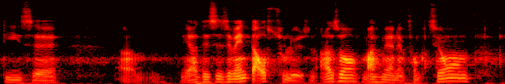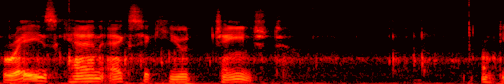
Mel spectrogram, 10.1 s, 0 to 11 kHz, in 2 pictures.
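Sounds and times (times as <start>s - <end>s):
computer keyboard typing: 3.1s - 10.0s.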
